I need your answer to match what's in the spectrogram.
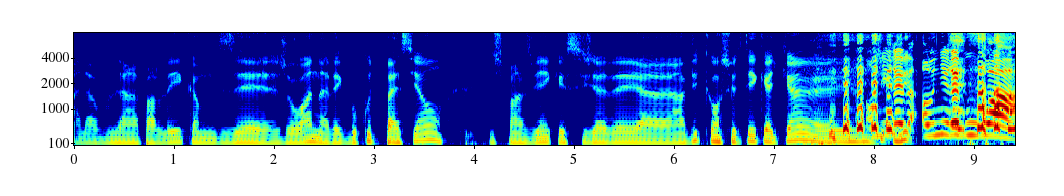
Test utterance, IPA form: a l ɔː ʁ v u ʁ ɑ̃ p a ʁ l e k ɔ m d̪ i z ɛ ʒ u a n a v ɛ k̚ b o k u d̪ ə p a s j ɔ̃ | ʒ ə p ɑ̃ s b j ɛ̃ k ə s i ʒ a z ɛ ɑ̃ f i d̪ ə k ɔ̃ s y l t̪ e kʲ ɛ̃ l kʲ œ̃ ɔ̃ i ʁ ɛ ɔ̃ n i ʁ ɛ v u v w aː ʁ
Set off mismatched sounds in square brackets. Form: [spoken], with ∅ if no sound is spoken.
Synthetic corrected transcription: a l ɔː ʁ v u [z] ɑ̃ p a ʁ l e k ɔ m d̪ i z ɛ ʒ [o] a n a v ɛ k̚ b o k u d̪ ə p a s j ɔ̃ | ʒ ə p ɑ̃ s b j ɛ̃ k ə s i ʒ a [v] ɛ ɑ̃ [v] i d̪ ə k ɔ̃ s y l t̪ e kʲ [ɛ] l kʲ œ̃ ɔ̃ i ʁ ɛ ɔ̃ n i ʁ ɛ v u v w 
